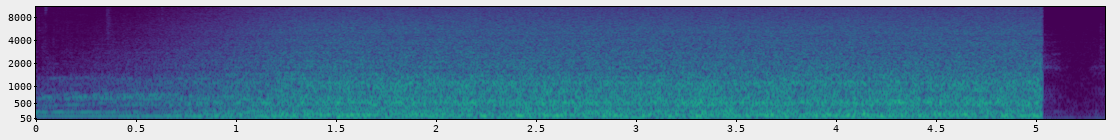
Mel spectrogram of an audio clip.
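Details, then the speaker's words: ICP Comfortmaker gas furnace system after blower motor work, cooling call: rushing hum builds over about a second then holds a steady even roar with no rattles; outdoor condenser starting normally. "Let's see if we hear the condenser come on. Oh yeah."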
